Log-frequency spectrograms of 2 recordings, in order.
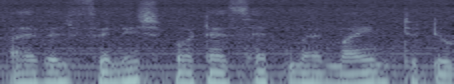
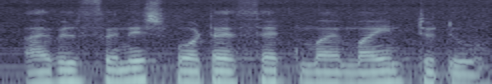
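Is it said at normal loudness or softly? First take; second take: softly; normal. First: It is said more softly. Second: It is said at normal loudness.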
